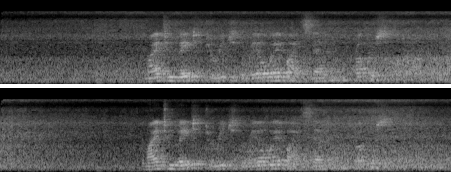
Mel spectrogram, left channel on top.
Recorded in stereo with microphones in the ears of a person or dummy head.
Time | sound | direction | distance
1.4 | a man speaking | 45° right (ahead or behind) | 0.8 m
